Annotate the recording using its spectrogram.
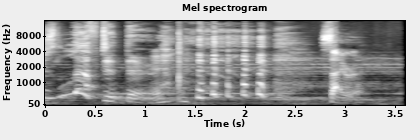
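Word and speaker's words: Syrah: Syra. S-Y-R-A-H. Like Sarah with a twang.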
